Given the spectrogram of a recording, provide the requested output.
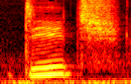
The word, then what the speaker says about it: Dietz: But first I want to say that my name is Jean Dietz, and Dietz rhymes with teach, and it's spelled like diet school.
